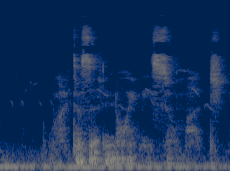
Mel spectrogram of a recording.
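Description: A woman whispering indistinctly, starting about half a second in and lasting just over a second.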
